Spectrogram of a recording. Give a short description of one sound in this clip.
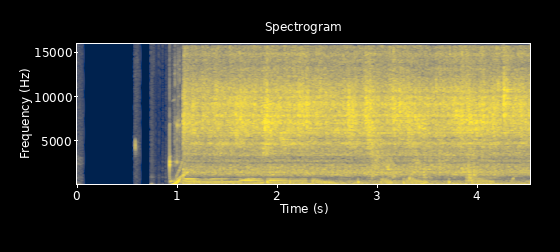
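A shower runs with a steady hiss of water.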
